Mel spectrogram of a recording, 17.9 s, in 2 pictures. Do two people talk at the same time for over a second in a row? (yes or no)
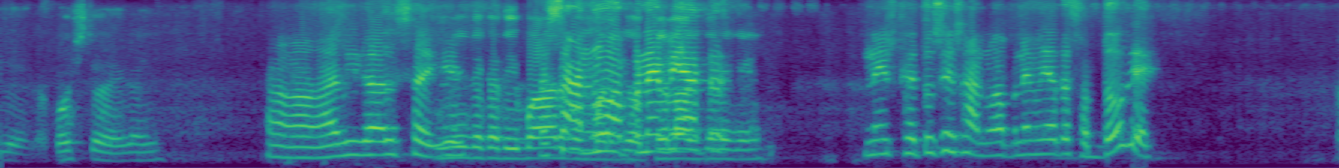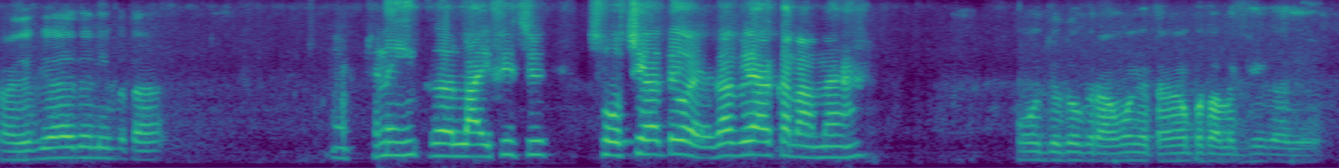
yes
